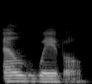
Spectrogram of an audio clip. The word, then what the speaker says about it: huevo: would be l huevo notice the h is silent but there are a lot of vowels el huevo okay los huevos you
